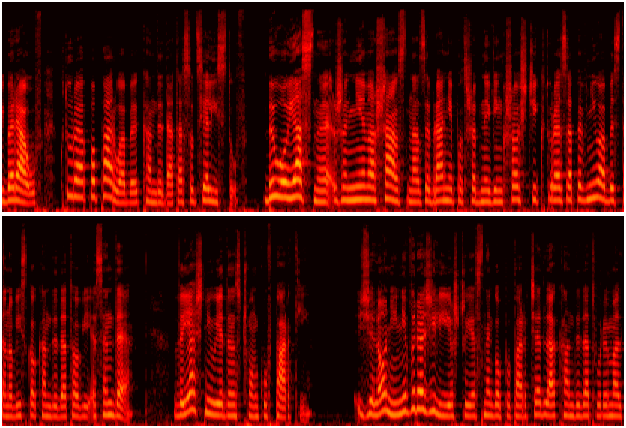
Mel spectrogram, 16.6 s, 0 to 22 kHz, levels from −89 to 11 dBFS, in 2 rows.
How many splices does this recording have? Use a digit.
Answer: 2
